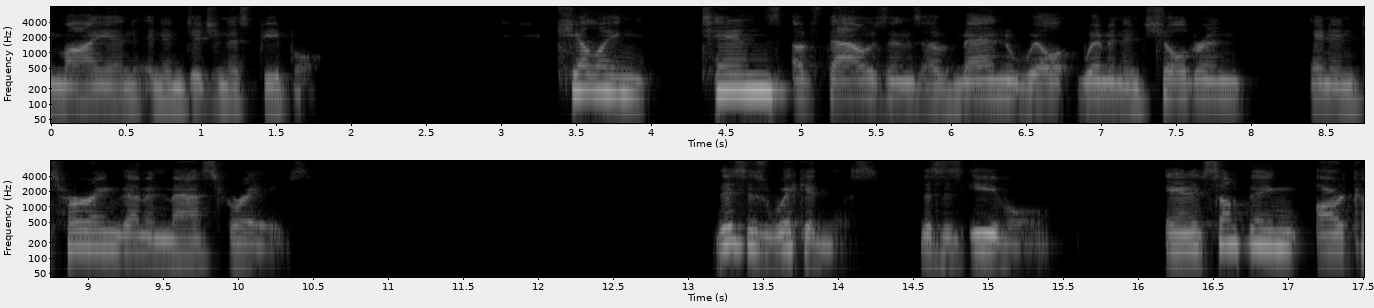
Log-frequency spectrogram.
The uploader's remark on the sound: Recorded live in Zoom.us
